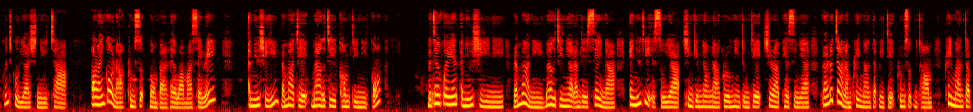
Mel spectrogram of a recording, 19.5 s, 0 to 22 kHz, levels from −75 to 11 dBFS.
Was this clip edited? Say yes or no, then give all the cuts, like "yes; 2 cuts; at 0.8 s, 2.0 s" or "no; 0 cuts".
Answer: no; 0 cuts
